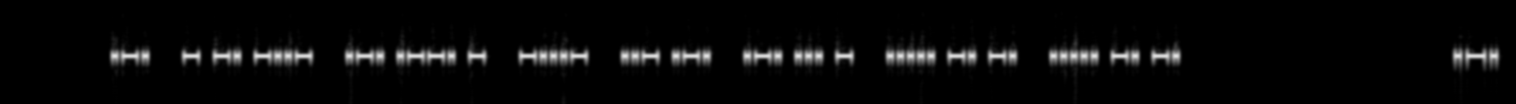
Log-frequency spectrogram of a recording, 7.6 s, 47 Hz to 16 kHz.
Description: Morse code, heard as a keyed tone, about 53 wpm, 700 Hz. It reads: R TNX RPT <BT> UR RST 5NN 5NN R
